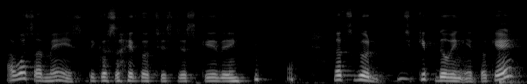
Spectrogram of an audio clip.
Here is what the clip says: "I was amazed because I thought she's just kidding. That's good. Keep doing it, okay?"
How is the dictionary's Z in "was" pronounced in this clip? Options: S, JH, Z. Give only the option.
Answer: S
